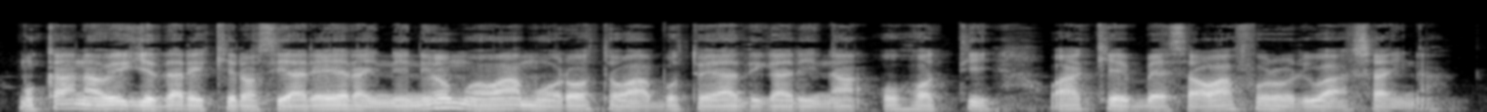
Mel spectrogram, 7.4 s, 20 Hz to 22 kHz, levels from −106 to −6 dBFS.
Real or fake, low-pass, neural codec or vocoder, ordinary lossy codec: fake; 9.9 kHz; vocoder, 24 kHz, 100 mel bands, Vocos; AAC, 48 kbps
